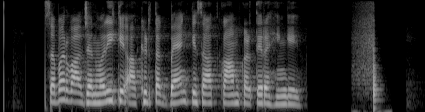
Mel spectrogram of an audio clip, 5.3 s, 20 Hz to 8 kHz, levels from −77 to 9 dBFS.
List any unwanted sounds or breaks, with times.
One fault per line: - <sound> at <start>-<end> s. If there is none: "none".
- thud at 4.4-4.9 s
